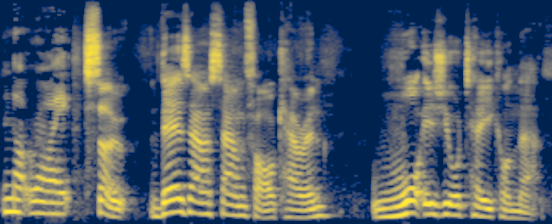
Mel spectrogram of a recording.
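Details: Adult speaker; normal voice.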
